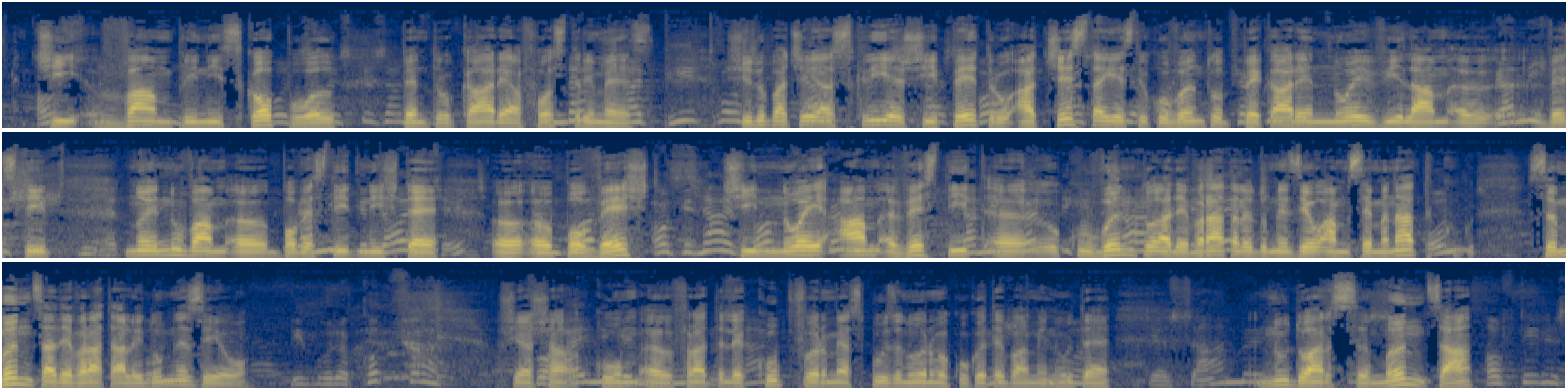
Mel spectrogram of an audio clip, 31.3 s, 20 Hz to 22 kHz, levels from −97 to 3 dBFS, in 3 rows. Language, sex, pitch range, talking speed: Romanian, male, 120-155 Hz, 115 wpm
